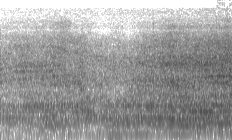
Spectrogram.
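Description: Vintage cars from a night-time auto show at the Chrysler Center in Albany drive past with a steady, broad engine rumble that swells slightly louder toward the end, a continuous mechanical drone with no voices.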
